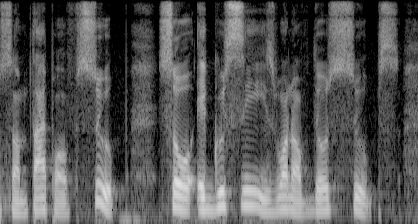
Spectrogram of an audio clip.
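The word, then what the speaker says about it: egusi: Moving on, we also have a goosey soup. So agusi is spelled e g u si.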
